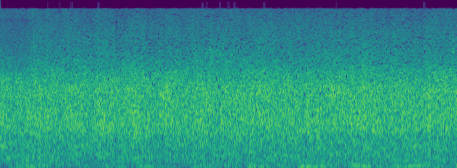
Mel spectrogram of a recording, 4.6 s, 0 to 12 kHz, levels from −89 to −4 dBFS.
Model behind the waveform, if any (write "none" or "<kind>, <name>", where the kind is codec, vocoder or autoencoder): none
